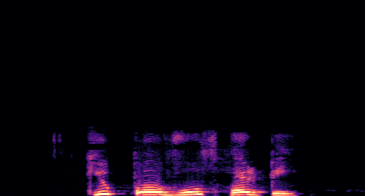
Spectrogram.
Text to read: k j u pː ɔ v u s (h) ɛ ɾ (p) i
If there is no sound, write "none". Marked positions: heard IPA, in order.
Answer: h, p

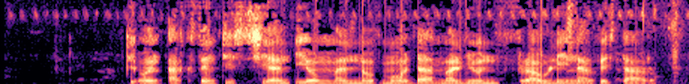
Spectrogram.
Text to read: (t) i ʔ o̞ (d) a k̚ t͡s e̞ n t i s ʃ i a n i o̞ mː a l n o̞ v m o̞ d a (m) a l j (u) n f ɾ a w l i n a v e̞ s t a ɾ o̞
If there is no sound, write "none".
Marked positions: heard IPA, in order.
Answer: t, n, m, u

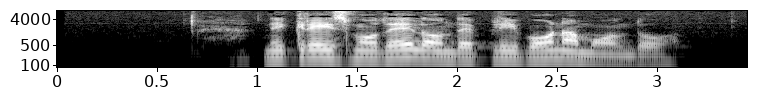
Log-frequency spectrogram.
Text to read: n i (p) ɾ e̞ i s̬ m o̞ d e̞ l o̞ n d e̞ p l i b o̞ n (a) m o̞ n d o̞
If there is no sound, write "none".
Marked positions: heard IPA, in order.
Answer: k, a

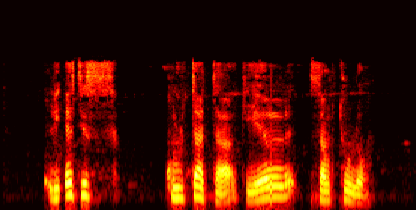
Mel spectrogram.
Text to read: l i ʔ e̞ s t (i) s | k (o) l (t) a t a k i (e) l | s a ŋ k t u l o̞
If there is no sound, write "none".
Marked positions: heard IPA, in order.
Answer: i, u, t, e

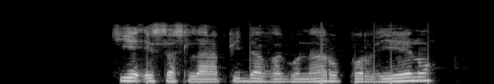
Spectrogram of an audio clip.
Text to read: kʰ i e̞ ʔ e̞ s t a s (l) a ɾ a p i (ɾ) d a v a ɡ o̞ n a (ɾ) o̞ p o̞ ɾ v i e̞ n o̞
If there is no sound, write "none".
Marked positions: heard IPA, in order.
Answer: l, none, ɾ

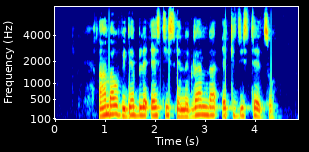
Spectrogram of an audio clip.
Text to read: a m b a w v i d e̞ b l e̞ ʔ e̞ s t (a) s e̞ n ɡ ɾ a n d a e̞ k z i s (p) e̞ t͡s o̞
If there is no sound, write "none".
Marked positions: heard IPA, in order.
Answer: i, t

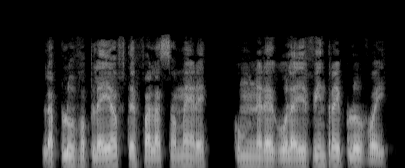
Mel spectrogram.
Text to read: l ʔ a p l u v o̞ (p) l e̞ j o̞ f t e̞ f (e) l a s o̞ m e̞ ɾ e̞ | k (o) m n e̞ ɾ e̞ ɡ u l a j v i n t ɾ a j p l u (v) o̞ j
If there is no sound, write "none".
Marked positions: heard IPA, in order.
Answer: p, a, u, v

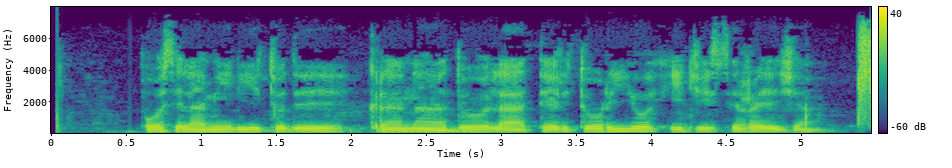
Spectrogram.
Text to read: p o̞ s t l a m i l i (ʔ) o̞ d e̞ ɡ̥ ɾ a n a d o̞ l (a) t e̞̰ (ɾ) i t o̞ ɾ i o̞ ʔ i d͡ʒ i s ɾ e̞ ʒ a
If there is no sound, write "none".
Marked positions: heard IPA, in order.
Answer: t, a, ɾ

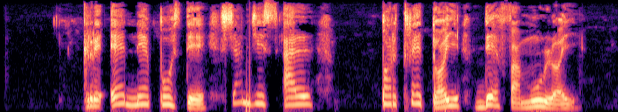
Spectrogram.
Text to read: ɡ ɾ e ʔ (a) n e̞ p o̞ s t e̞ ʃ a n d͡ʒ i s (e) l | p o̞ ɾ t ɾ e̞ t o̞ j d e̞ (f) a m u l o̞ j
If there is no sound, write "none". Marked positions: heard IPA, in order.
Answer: e, a, f

